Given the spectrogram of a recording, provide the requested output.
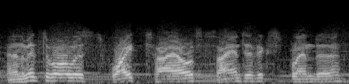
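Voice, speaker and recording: An actor playing an earnest, self-doubting young research doctor, in a 1930s radio drama. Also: male voice, mid-range voice, brisk, music in the background, lightly acted. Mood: reflective. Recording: dull old radio recording.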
